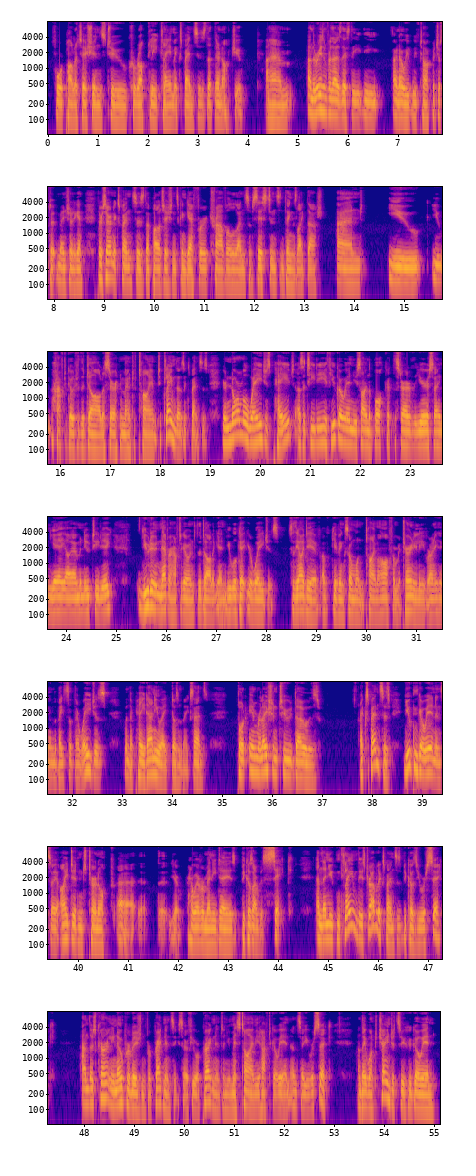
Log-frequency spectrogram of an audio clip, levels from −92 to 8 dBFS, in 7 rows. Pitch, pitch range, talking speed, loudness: 110 Hz, 100-120 Hz, 230 wpm, -17 LUFS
